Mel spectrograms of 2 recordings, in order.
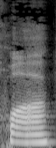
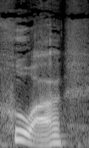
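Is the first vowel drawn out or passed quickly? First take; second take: quick; drawn out. First: The first vowel is quick, moving straight to the second. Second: The first vowel is drawn out before the second. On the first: The speaker calls it right. "you usually zip through the first vowel and head straight to the second vowel" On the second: The speaker calls it wrong. "instead of hua"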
